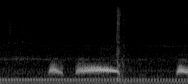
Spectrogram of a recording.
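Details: Spotted dove kept as a ground decoy in Đức Cơ, giving a short coo then a long even coo, with a faint mechanical hum and a sharp click between phrases.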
